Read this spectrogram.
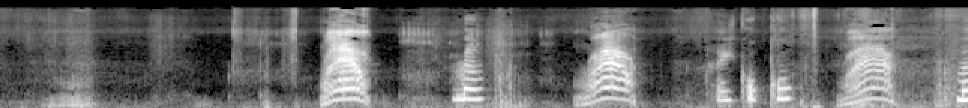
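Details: A Bengal cat calling out in the morning: a string of short, chirpy meows and arching trills, several rising then falling, with soft murmurs and a few brief taps between calls.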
